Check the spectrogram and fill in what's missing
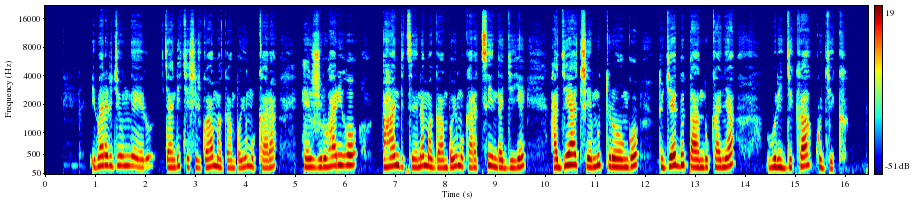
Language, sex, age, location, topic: Kinyarwanda, female, 18-24, Kigali, health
